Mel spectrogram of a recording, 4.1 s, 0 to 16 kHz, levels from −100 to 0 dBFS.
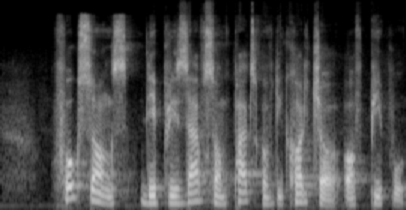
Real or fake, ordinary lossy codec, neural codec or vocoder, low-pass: real; Opus, 24 kbps; none; 14.4 kHz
